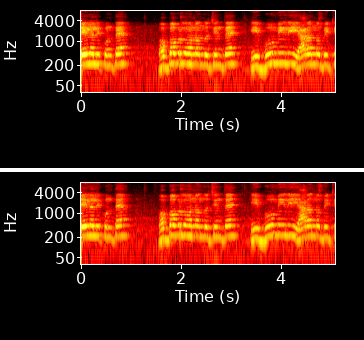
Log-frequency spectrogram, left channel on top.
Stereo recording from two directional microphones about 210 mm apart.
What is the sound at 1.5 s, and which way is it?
A man's voice, 20° right (ahead or behind).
